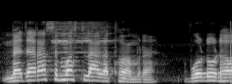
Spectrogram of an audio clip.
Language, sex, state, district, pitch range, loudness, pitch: Hindi, male, Jharkhand, Garhwa, 145-195 Hz, -16 LUFS, 165 Hz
